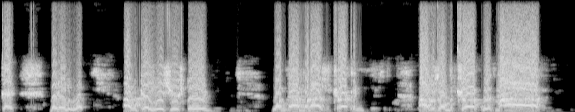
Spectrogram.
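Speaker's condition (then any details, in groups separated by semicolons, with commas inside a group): No condition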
